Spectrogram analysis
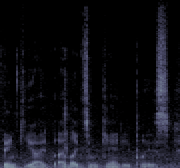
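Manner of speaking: very low, hushed deadpan; Jake from State Farm. Acted. Costumed guest asking for candy, low character voice. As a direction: keep it down in a low, polite monotone. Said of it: "that's how I talked the whole time".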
